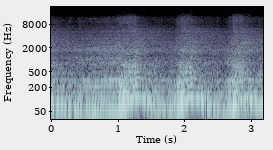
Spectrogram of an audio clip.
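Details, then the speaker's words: Kawasaki Z750 after repair of knocking noise (sounded like rod knock) fixed with new exhaust header gaskets/rings and welded header inlets, exhaust refitted: clean throttle blips, smooth even exhaust note, no knock or ticking. "agora né tudo certinho montado como ver o resultado aí ó a beleza mora já não faz aquela barulheira e batendo"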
